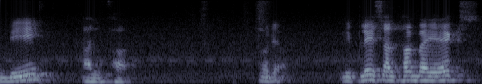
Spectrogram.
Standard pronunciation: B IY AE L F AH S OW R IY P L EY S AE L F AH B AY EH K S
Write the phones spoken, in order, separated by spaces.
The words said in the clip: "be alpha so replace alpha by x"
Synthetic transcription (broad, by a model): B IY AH L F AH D R IY P L EY S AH L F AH B AY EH K S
